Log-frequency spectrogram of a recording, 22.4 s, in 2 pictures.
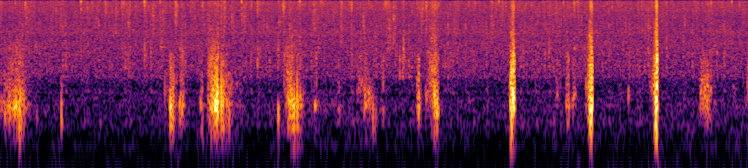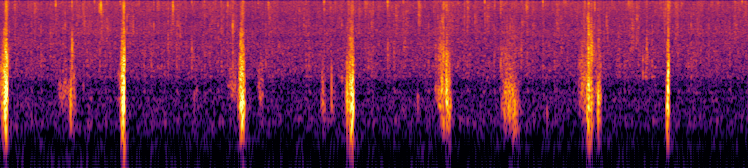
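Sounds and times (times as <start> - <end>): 
ear cleaning sounds: 0.0 - 0.4, 2.5 - 3.6, 4.2 - 6.6, 8.4 - 9.9, 10.5 - 11.4, 12.1 - 12.4, 14.6 - 15.2, 16.0 - 16.6, 17.8 - 18.0, 18.8 - 19.1, 19.9 - 20.3
ear massage sounds: 0.0 - 0.4, 2.5 - 3.6, 4.2 - 6.6, 8.4 - 11.4, 12.1 - 13.2, 14.6 - 15.2, 16.0 - 16.6, 17.8 - 18.0, 18.8 - 19.1, 19.9 - 20.3
rain: 0.0 - 22.4.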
